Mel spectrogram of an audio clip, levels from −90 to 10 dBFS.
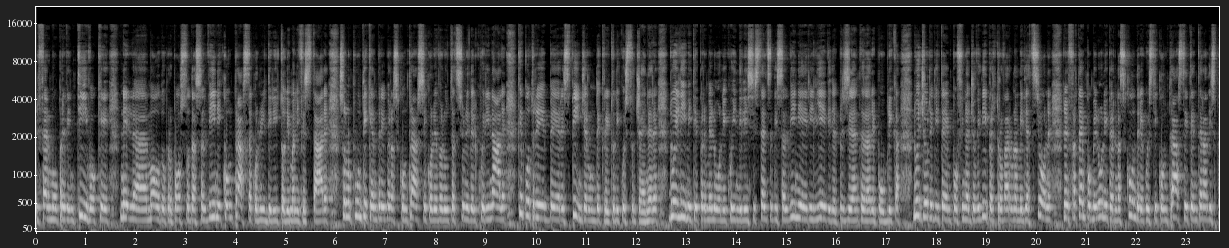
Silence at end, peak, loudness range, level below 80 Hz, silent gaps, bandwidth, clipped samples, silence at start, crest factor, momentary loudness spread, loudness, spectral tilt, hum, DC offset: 0 s; -4 dBFS; 1 LU; -56 dBFS; none; 16.5 kHz; under 0.1%; 0 s; 14 dB; 3 LU; -17 LUFS; -3 dB/octave; none; under 0.1%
